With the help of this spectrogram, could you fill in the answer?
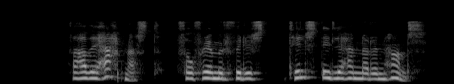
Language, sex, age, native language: Icelandic, male, 11, Icelandic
